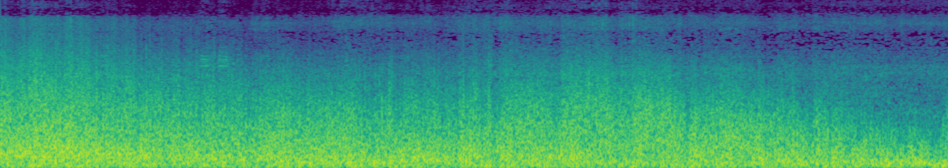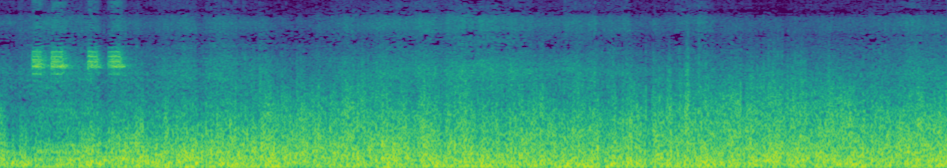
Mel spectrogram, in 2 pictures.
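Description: Wind rushes and buffets loudly past a moving vehicle.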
